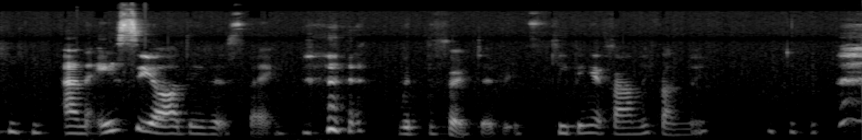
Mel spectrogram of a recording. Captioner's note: giggles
